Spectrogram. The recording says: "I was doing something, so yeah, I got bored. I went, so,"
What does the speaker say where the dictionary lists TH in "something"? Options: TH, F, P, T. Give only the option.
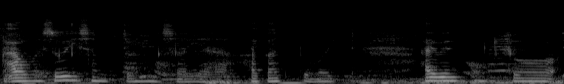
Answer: T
